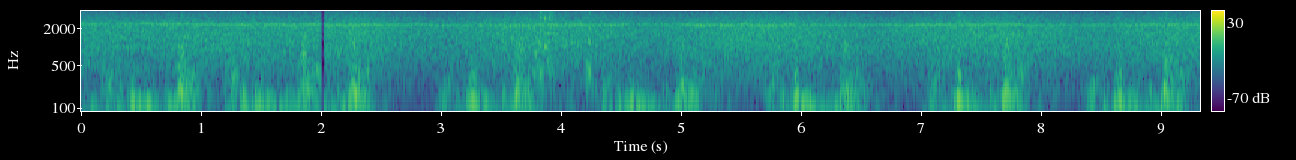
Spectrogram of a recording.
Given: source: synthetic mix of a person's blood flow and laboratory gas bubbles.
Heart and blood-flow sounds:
Doppler ultrasound of blood flow; precordium
3.77-3.97 s: bubbles
4.16-4.40 s: bubbles
From the record:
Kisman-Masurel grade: 221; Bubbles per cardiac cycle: several, 3 to 8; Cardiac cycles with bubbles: 10 to 50%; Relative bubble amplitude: barely perceptible (0.100 to 0.250); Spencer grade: 2 (many but less than half of the cardiac periods contain bubble signals, singularly or in groups); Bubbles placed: only in the low amplitude regions of the cardiac cycle

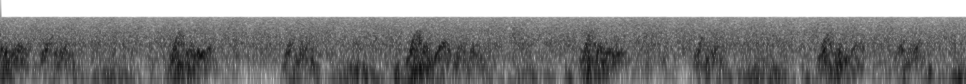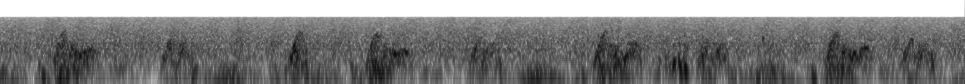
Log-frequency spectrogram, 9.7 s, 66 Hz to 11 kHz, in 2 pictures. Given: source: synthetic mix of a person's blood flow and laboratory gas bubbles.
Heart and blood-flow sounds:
Doppler ultrasound of blood flow; precordium
7.82-8.05 s: bubbles
8.12-8.38 s: bubbles
8.60-8.70 s: bubbles
From the record:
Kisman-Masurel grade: 222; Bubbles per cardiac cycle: several, 3 to 8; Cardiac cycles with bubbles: 10 to 50%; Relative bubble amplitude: moderate (0.250 to 0.450); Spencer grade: 2 (many but less than half of the cardiac periods contain bubble signals, singularly or in groups); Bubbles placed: anywhere in the cardiac cycle

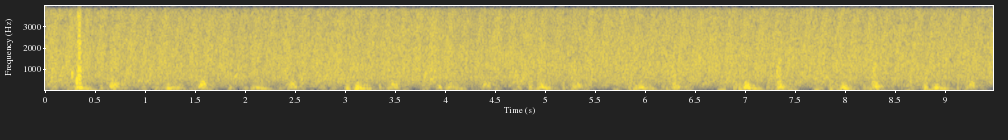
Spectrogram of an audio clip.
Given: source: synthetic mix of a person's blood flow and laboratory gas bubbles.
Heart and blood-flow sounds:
Doppler ultrasound of blood flow; precordium
0.23-0.39 s: bubbles
From the record:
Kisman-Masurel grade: 113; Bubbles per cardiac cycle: 1 to 2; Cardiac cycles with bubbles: 1 to 10%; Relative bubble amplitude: loud (0.450 to 0.775); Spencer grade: 1 (occasional bubble signal discernible with the cardiac motion signal, with majority of cardiac periods free of bubbles); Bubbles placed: anywhere in the cardiac cycle

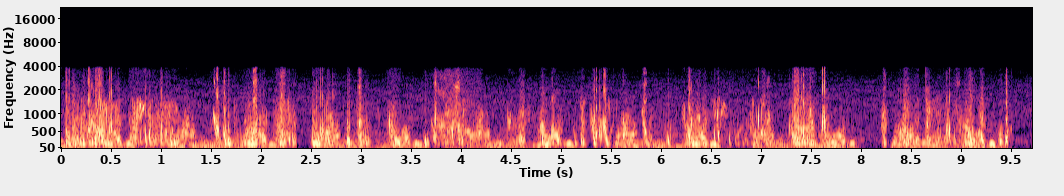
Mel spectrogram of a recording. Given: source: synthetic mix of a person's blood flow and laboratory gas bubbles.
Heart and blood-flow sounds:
Doppler ultrasound of blood flow; precordium
0.04-0.59 s: bubbles
0.67-1.19 s: bubbles
1.49-2.06 s: bubbles
2.11-2.36 s: bubbles
2.48-2.78 s: bubbles
2.83-3.13 s: bubbles
3.25-3.42 s: bubbles
3.60-4.23 s: bubbles
4.47-4.67 s: bubbles
4.79-4.97 s: bubbles
5.11-5.67 s: bubbles
5.80-5.92 s: bubbles
6.03-6.14 s: bubbles
6.20-7.14 s: bubbles
7.26-7.68 s: bubbles
8.20-8.28 s: bubbles
8.36-8.60 s: bubbles
8.64-9.19 s: bubbles
9.36-9.52 s: bubbles
From the record:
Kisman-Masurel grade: 243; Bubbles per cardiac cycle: several, 3 to 8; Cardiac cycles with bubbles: 100%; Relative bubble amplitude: loud (0.450 to 0.775); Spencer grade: 3 (all of the cardiac periods contain showers or single bubble signals, but not dominating or overriding the cardiac motion signals); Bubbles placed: anywhere in the cardiac cycle

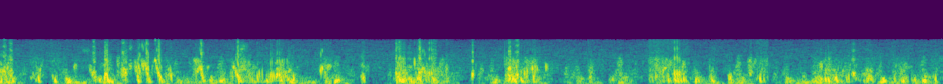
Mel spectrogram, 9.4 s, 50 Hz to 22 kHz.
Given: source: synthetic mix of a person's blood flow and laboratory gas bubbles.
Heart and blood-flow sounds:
Doppler ultrasound of blood flow; precordium
0.00-0.18 s: bubbles
0.31-0.46 s: bubbles
0.51-0.62 s: bubbles
0.75-0.80 s: bubbles
0.83-1.14 s: bubbles
1.17-1.77 s: bubbles
1.89-2.13 s: bubbles
2.30-3.01 s: bubbles
3.19-3.34 s: bubbles
3.62-3.71 s: bubbles
3.95-4.51 s: bubbles
4.71-4.79 s: bubbles
5.05-5.54 s: bubbles
5.88-5.98 s: bubbles
6.49-6.92 s: bubbles
7.10-7.20 s: bubbles
7.48-7.69 s: bubbles
8.00-8.78 s: bubbles
8.93-9.17 s: bubbles
9.33-9.44 s: bubbles
From the record:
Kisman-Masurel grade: 343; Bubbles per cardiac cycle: rolling drumbeat, 9 or more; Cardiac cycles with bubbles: 100%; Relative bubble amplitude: loud (0.450 to 0.775); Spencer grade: 3 (all of the cardiac periods contain showers or single bubble signals, but not dominating or overriding the cardiac motion signals); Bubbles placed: only in the low amplitude regions of the cardiac cycle

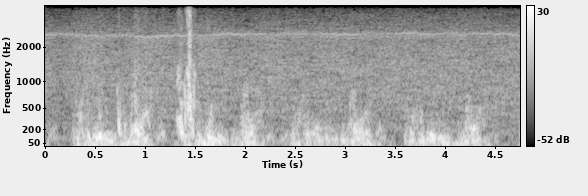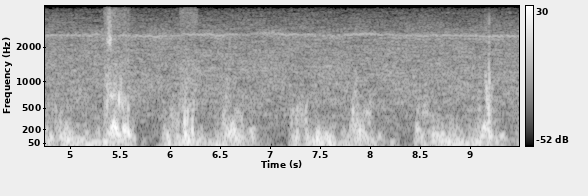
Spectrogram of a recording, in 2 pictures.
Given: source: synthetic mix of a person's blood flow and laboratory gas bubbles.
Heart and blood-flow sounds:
Doppler ultrasound of blood flow; precordium
0.70-0.85 s: bubbles
0.88-1.02 s: bubbles
1.29-1.52 s: bubbles
1.59-1.69 s: bubbles
5.33-5.64 s: bubbles
6.09-6.27 s: bubbles
9.12-9.25 s: bubbles
From the record:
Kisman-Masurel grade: 223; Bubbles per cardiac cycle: several, 3 to 8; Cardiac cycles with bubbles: 10 to 50%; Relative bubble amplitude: loud (0.450 to 0.775); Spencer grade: 2 (many but less than half of the cardiac periods contain bubble signals, singularly or in groups); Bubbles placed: anywhere in the cardiac cycle

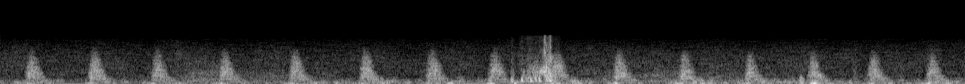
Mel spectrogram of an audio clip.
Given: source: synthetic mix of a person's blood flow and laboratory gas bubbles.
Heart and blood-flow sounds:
Doppler ultrasound of blood flow; subclavian vein
5.09-5.16 s: bubbles
5.18-5.62 s: bubbles
From the record:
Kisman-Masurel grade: 213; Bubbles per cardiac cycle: several, 3 to 8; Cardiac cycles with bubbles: 1 to 10%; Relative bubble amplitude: loud (0.450 to 0.775); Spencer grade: 1 (occasional bubble signal discernible with the cardiac motion signal, with majority of cardiac periods free of bubbles); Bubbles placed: anywhere in the cardiac cycle

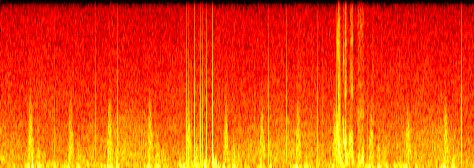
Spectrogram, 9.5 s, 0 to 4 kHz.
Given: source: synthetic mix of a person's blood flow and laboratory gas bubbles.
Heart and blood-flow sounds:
Doppler ultrasound of blood flow; subclavian vein
6.71-7.08 s: bubbles
7.13-7.28 s: bubbles
From the record:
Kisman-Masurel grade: 112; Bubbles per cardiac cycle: 1 to 2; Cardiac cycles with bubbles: 1 to 10%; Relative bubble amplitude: moderate (0.250 to 0.450); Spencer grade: 1 (occasional bubble signal discernible with the cardiac motion signal, with majority of cardiac periods free of bubbles); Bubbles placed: anywhere in the cardiac cycle

